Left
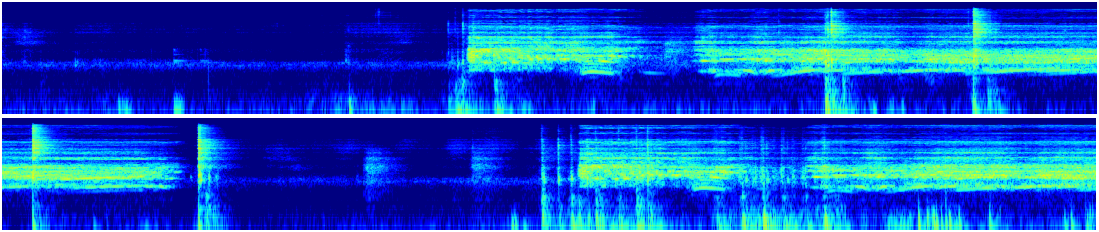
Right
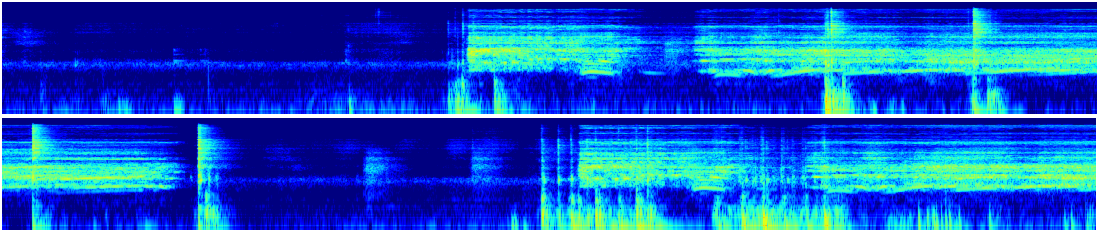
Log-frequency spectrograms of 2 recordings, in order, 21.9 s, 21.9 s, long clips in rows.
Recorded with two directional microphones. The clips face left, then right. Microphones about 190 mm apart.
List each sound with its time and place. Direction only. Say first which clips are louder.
4.7 s music: even; 25° right (ahead or behind)
8.4 s a sound: right 1 dB; 25° right (ahead or behind)
16.3 s music: right 3 dB; 15° right (ahead or behind)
